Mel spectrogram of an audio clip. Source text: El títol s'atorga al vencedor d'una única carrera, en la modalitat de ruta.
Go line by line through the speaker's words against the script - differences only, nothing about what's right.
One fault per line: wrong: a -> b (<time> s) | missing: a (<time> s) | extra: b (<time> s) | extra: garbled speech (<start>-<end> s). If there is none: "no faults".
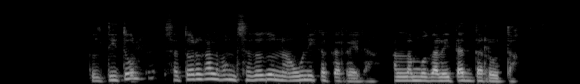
no faults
